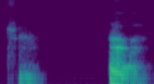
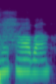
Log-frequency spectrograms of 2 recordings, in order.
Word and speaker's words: trabajaba: That means that you still have a j in there. Does that make sense? Mhm. So, you're not going to drop it. You're just going to drop um the ar. Trab aba.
